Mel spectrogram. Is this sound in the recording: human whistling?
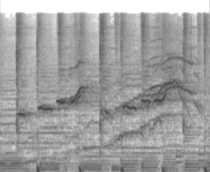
yes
